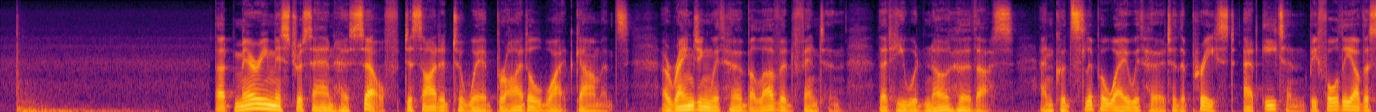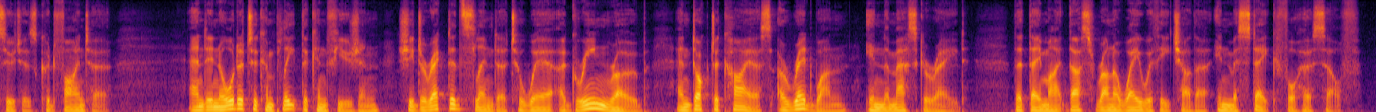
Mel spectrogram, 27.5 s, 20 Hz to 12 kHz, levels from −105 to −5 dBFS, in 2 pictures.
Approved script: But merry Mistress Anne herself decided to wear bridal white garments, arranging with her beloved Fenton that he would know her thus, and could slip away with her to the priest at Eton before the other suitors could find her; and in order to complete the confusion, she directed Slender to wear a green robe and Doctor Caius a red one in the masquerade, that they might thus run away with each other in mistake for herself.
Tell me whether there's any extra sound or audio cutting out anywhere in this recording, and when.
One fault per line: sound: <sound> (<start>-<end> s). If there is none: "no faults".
sound: thud (0.1-1.7 s)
